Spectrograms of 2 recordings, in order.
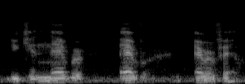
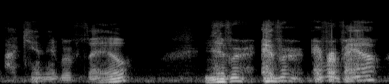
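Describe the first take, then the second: First: Said in the usual way. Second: Put-on high, proud child's voice rising on fail; a boy swearing he'll never fail; kid's vow. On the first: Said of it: "the first thing that I want you to have in mind". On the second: Little boy tells himself he can never fail, high and proud. Little kid declares new belief.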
